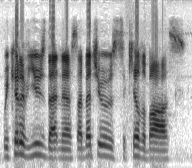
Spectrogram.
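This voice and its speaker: Bright-voiced man bantering over a game. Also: on the high side, brisk, poor audio. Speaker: gaming video co-host. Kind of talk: casual gameplay banter. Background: video game ambience.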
